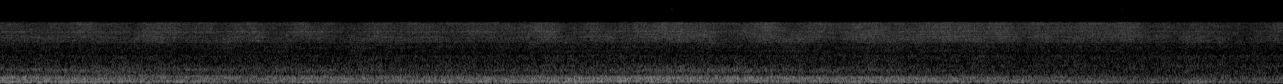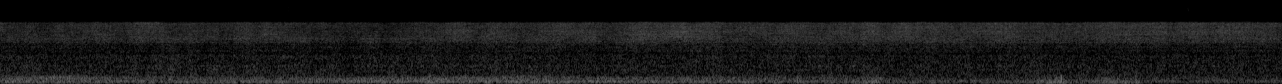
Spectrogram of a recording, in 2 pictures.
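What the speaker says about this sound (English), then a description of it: "Rocket has cleared the island." An Astra launch vehicle's rocket engine roars during a test flight as it clears the island, a broad, steady rumbling roar heard from a distance that holds for the whole stretch, with no talk.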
